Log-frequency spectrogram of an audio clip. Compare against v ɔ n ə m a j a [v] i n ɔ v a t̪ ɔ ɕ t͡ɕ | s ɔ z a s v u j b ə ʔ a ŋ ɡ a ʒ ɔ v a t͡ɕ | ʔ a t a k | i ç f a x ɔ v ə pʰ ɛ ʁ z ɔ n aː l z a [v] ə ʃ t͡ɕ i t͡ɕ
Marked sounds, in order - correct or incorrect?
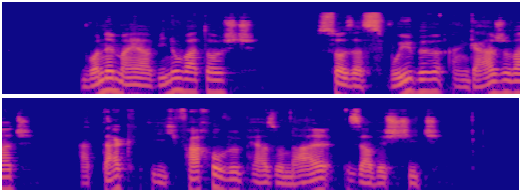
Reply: correct, correct

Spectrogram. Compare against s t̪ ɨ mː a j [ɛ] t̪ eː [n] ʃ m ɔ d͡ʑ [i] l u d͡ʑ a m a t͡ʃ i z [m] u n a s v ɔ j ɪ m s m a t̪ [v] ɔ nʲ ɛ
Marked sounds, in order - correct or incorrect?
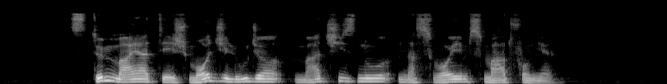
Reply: incorrect: a, incorrect: none, correct, incorrect: n, incorrect: f

